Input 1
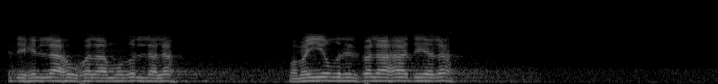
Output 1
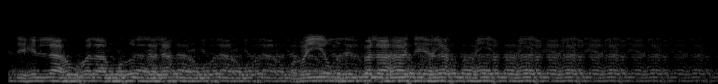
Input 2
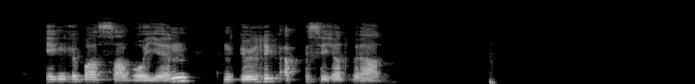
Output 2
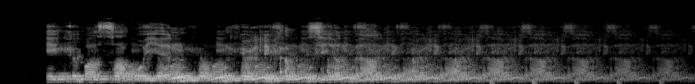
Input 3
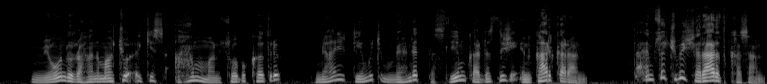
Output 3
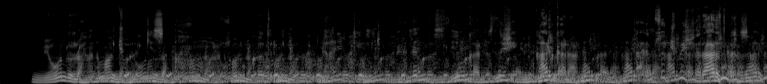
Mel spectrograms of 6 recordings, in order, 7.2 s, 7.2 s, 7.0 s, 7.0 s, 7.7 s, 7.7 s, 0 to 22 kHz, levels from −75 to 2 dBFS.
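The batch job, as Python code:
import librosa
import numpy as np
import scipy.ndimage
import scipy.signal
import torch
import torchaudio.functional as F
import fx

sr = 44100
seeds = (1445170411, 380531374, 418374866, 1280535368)

p1 = fx.high_shelf(x, sr, hz=3600.0, db=7.0)
p2 = p1 + fx.echo_opening(p1, sr, ms=424, hz=400, octaves=1, feedback_pct=70, wet_db=0, dry=0)
p3 = fx.sustainer(p2, sr, db_per_s=28.0)
y = p3 * 10.0 ** (-7.5 / 20.0)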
